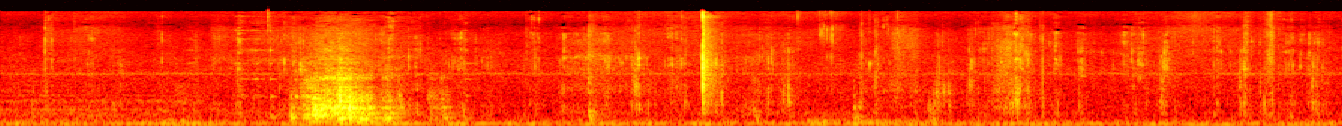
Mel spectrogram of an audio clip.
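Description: Close-miked chewing of a mouthful of savory bun with melted cheese: soft, wet mouth clicks and smacks, with one louder, muffled mouth sound about two seconds in.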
